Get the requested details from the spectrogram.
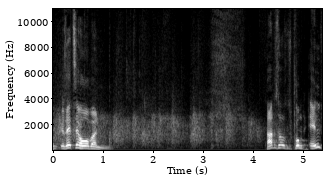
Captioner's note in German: Beifall CDU und BÜNDNIS 90/DIE GRÜNEN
